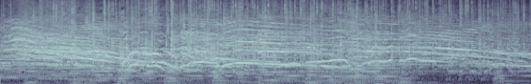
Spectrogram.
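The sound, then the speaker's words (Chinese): A crowd cheering loudly and steadily at a race finish line at the foot of a mountain, a dense wash of many excited voices with high shouts and whoops rising above it throughout. “呼呼大睡的兔子突然被山脚下的欢呼声吵醒，它揉揉眼睛，一看太阳快下山了，就赶紧跑下山。”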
